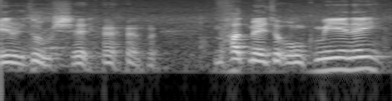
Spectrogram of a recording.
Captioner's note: laughs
